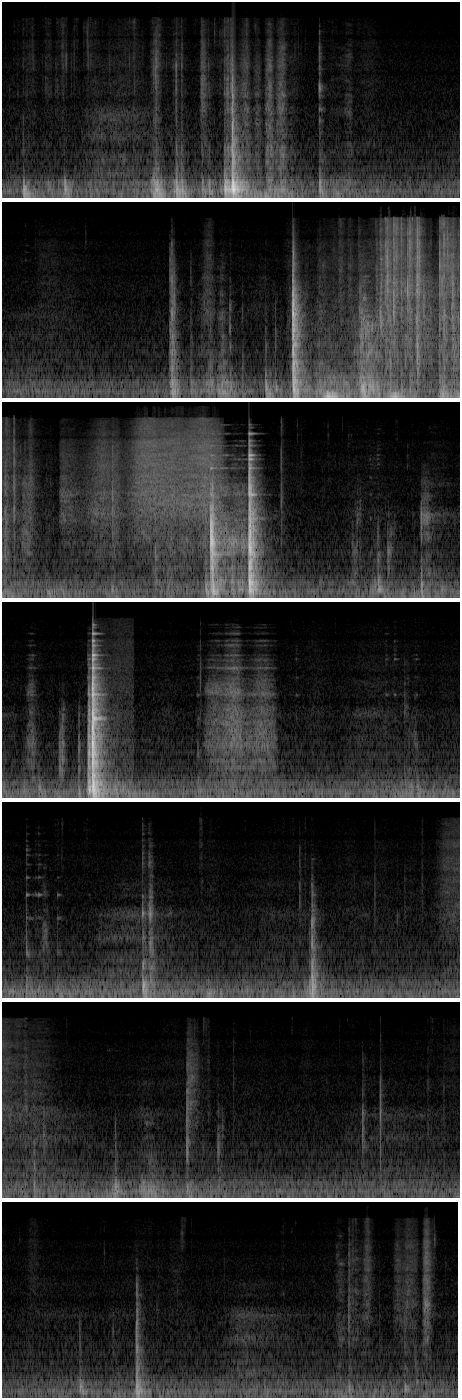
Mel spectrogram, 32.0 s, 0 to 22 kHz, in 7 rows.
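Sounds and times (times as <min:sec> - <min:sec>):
rustling: 0:07.6 - 0:11.3.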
